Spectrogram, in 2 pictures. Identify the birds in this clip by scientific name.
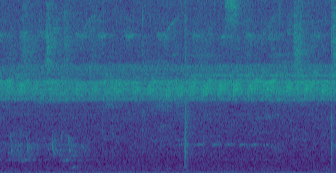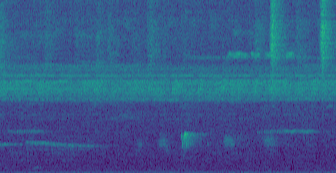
Momotus momota, Campylorhynchus turdinus, Thamnophilus schistaceus, Formicarius analis, Cercomacra cinerascens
